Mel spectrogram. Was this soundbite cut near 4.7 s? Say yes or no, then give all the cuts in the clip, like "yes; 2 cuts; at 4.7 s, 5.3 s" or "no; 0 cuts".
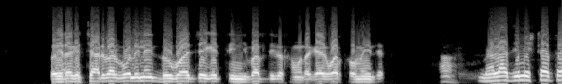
yes; 1 cut; at 4.7 s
